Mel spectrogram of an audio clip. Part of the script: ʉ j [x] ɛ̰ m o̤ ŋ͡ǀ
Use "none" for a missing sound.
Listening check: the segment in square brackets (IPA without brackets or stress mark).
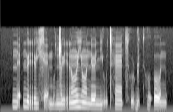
x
